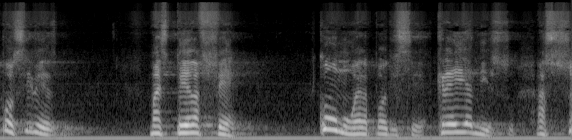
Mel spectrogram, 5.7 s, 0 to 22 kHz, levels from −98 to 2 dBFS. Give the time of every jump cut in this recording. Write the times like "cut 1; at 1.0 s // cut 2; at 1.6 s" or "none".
cut 1; at 3.2 s // cut 2; at 4.3 s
